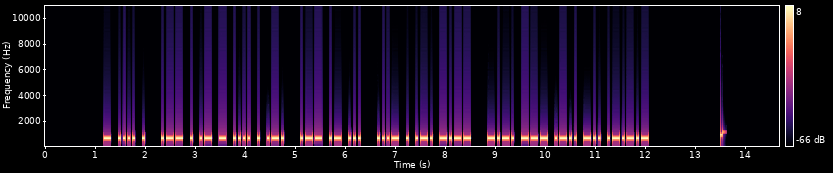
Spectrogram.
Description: Morse code, heard as a keyed tone, about 25 wpm, 700 Hz. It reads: THE WEATHER WAS VERY COLD.
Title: Sentences from Top 1000 Words - Review Part 5 - 25wpm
